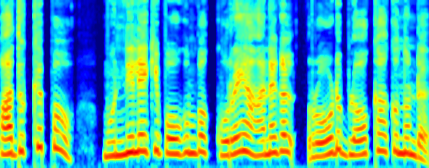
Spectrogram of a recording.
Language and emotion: Malayalam, fearful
